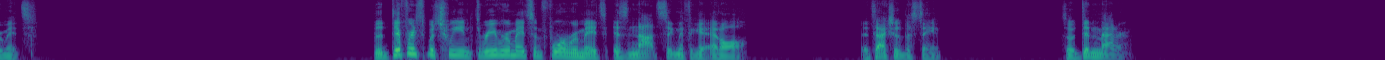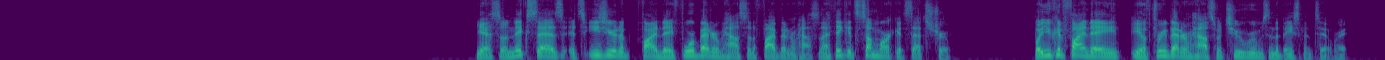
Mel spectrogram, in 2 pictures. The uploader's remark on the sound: This was a live class recorded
